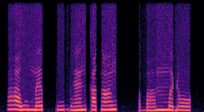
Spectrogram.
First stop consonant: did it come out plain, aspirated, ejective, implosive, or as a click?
plain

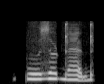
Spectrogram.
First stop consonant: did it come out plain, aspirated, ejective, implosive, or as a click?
plain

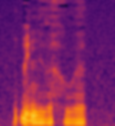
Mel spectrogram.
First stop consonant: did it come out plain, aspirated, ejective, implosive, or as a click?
implosive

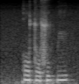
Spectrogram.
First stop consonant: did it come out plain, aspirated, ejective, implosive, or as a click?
plain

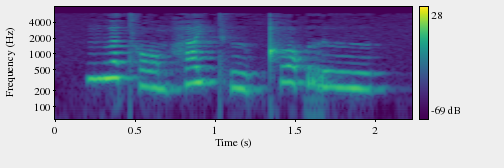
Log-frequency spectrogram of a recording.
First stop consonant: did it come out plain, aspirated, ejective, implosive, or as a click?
aspirated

